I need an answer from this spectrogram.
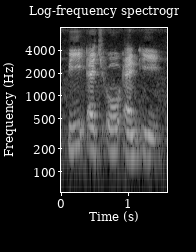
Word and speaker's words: phone: But English can be tricky because uh if we write P H O N E P H sound, it stands for phone. F sound, right?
